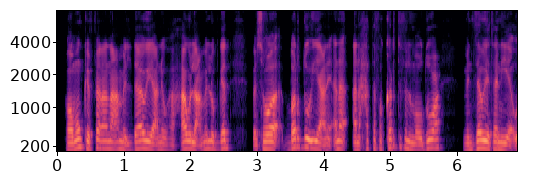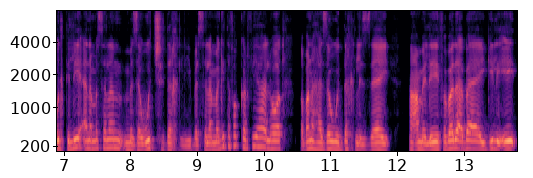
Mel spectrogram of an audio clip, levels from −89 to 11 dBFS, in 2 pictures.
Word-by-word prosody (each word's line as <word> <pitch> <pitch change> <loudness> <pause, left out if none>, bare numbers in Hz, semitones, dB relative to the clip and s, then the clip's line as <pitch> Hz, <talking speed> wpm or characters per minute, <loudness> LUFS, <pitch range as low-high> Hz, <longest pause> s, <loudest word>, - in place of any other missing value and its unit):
هو 135 - +5
ممكن 165 -1 +2
فعلًا 155 -1 +1
أعمل 130 -3 -1
ده 150 +3 +2
ويعني 135 -4 +1
هاحاول 125 +5 +2
أعملُه 145 +6 0
بجد 160 +4 -2 0.3
بس 120 +5 -5
هو 150 0 +5
برضه 170 +4 +3
يعني 120 -7 0
أنا 155 - 0
أنا 135 -1 -1
حتى 160 +1 -8
فكَّرت 175 +5 -4
في 180 - -17
الموضوع 160 +5 -1 0.3
من 130 0 -6
زاوية 160 +3 +6
تانية، 140 -2 0
قلت 155 - 0
ليه 170 +5 +1
أنا 155 - -1
مثلًا 165 +2 -3
ما 155 -5 -3
ازوِّدش 135 +4 0
دخلي 115 -5 -8
بس 115 +3 -9
لمَّا 135 0 -2
جيت 195 +1 -7
أفكَّر 205 -3 -6
فيها، 190 +2 -3
اللي 155 -3 -1
هو 155 0 +1 0.3
طب - - -4
أنا 150 -2 0
هازوِّد 145 0 0
دخلي 150 -3 -7
إزاي، 130 +2 -2 0.3
هاعمل 135 0 +1
إيه 145 +1 +5
فبدأ 155 +4 +3
بقى 155 -3 +1
ييجي 135 - -1
لي 300 -2 +2
إيه، 305 0 +6
150 Hz, 210 wpm, -22 LUFS, 135-165 Hz, 0.3 s, زاوية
